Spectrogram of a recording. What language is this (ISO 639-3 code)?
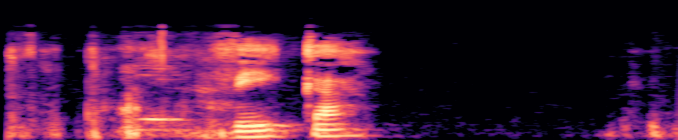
gej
